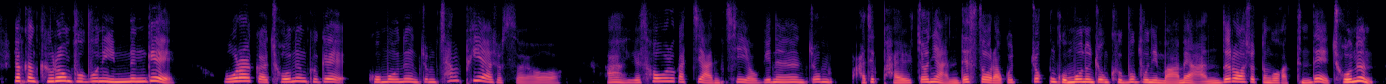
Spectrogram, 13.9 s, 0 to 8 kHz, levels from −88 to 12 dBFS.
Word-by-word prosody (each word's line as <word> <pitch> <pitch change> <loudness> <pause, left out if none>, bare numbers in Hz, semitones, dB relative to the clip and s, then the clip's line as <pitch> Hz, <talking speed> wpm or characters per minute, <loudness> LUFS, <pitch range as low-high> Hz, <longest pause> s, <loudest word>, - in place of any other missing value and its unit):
약간 325 -2 +3
그런 320 +4 +4
부분이 290 0 0
있는 275 +3 +4
게 340 0 +3 0.5
뭐랄까요? 300 -3 +2
저는 290 +3 -1
그게 260 -1 -1 0.2
고모는 240 +1 -1
좀 235 0 -6
창피해하셨어요. 195 - -6 0.4
"아 215 0 -4
이게 200 +1 -5
서울 300 +6 -1
같지 250 -1 -4
않지. 195 +6 -5
여기는 225 +4 -2
좀 240 -1 -3 0.2
아직 220 +5 -6
발전이 195 +9 0
안 155 -6 -3
됐어."라고 215 -5 +1 0.2
쪼끔 280 -2 -2
고모는 240 +2 +5
좀 230 -1 +1
그 215 - -4
부분이 220 -2 0
마음에 160 +3 0
안 155 +1 -3
들어하셨던 255 -6 +2
것 190 - 0
같은데 190 - -1
저는 250 +4 +6
240 Hz, 335 characters per minute, -25 LUFS, 200-275 Hz, 0.5 s, 저는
